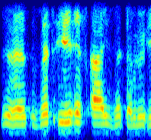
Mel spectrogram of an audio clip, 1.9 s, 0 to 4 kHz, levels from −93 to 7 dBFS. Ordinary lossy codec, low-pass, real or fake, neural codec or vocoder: Opus, 24 kbps; 3.6 kHz; real; none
